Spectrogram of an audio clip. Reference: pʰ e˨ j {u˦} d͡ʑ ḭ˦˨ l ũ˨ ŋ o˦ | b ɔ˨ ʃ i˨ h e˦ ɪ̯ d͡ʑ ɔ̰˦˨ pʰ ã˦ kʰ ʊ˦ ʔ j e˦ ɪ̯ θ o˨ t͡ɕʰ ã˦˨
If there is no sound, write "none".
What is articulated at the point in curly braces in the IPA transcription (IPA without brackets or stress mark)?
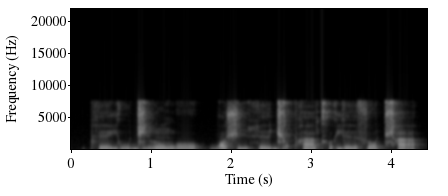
u˦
